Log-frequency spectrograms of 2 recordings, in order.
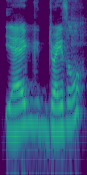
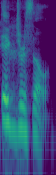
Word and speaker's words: Yggdrasil: So it's Yggdrasil. It's pronounced Yggdrasil. No, it's Yggdrasil.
